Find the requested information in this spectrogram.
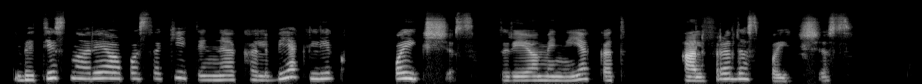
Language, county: Lithuanian, Vilnius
